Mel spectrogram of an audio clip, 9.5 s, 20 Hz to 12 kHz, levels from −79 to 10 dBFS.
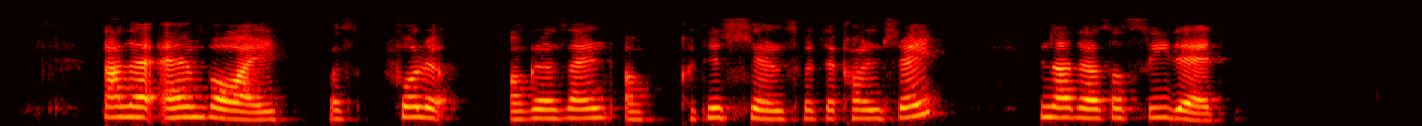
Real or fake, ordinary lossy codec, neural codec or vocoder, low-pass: real; Opus, 16 kbps; none; 7.2 kHz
